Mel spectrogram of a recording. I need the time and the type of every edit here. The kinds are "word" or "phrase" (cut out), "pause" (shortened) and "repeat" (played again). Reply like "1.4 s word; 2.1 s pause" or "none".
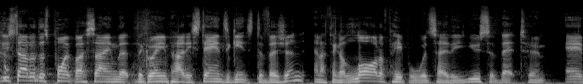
none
